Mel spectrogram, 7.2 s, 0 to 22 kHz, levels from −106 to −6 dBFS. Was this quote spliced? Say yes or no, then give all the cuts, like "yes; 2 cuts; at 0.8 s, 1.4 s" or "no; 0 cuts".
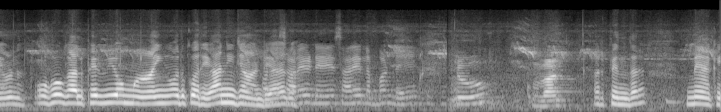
no; 0 cuts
